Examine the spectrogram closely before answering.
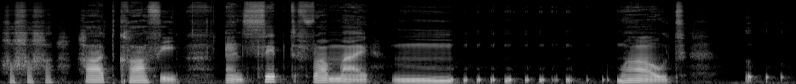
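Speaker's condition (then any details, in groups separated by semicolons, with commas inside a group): Stuttering; stuttered joke once misheard by listener as something ugly; repeated sounds, prolonged sounds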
